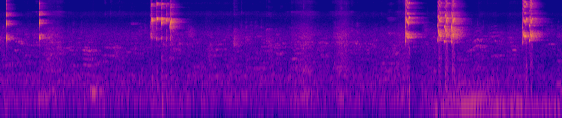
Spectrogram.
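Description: Lovebird giving short, shrill, screechy chirps in scattered bursts, a few close together, with a faint background murmur between calls.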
